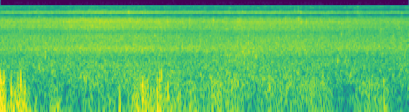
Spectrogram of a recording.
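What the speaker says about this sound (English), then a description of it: "And the waves going away from me." Ocean waves at a beach with clear water, a steady broad wash of surf with some rumbling swells near the start and gusty wind noise on the microphone, no voices.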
